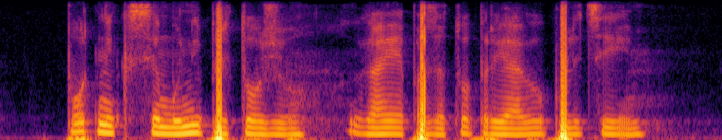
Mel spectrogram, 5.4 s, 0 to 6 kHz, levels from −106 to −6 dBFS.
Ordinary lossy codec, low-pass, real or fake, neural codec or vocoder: Opus, 32 kbps; 5.4 kHz; real; none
